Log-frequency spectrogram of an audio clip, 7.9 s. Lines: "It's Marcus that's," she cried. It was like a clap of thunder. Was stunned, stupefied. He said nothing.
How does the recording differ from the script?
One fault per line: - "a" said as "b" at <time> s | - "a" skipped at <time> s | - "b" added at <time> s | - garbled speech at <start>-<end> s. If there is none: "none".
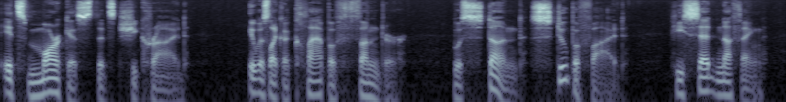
none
